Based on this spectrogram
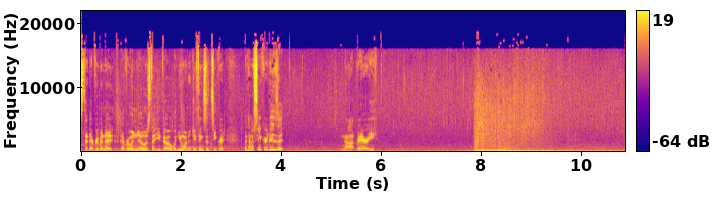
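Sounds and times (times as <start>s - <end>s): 
roaring fire in a video game: 0.0s - 10.8s
speech: 0.1s - 4.3s, 5.2s - 6.0s
fire igniting whoosh in a video game: 7.2s - 10.8s.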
